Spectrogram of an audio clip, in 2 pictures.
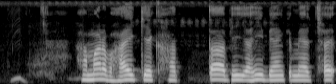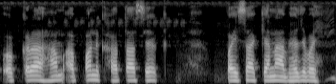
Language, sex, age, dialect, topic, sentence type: Maithili, male, 25-30, Bajjika, banking, question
